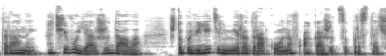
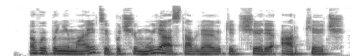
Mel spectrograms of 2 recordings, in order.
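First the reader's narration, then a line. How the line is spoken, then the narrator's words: Dry. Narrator (Russian): сухо кивнул повелитель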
